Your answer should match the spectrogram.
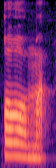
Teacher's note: tempat keluarnya huruf pada bagian langit-langit yang menonjol ke bawah, dan ini adalah satu-satunya artikulator. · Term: uvular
